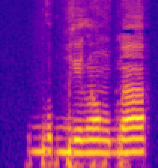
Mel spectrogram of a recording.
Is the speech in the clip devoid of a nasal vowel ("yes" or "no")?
no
